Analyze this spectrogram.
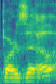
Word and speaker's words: Barelle: I totally get that but Barelle I knew that people were going to pronounce it correctly with certainty because there is an NHL hockey player and his last name is Matt barzel and the announcers have no issue pronouncing his name bro Kem you chose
